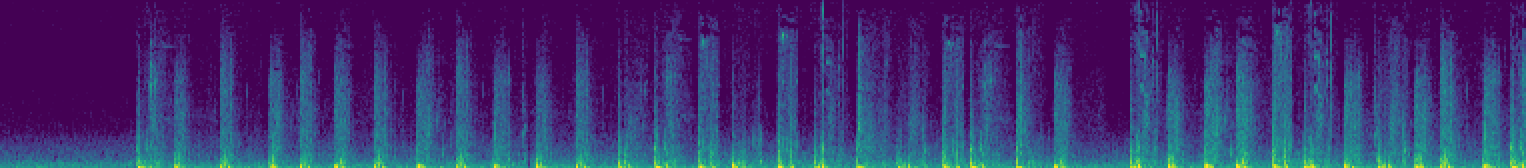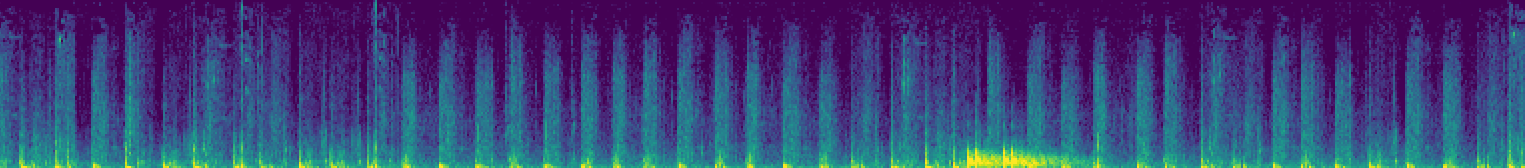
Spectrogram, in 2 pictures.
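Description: Footsteps thud quickly and steadily on grass.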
